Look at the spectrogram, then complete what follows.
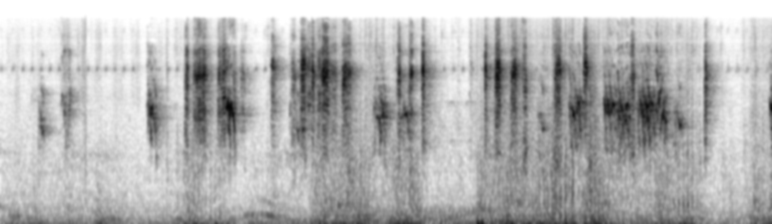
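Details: Australian budgie in busy, scratchy chatter, a continuous stream of high warbled and buzzy notes with brief pauses.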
